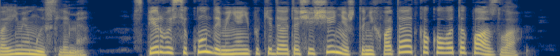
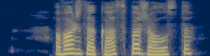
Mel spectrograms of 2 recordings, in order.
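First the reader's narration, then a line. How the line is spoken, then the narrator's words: Waiter interrupting. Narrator (Russian): прерывает официант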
